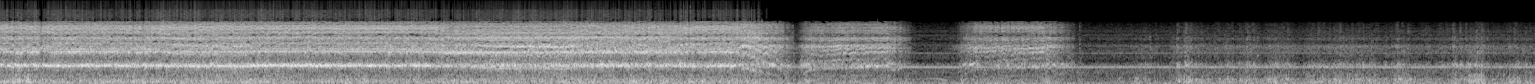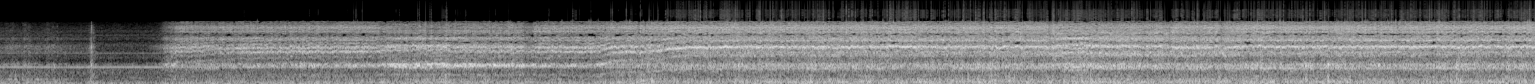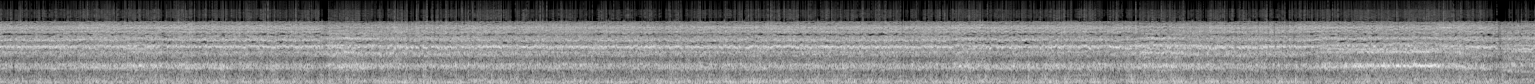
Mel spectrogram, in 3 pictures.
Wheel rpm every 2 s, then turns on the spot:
230, 230, 220, 180, 60, 40, 20, 20, 50, 110, 120, 190, 200, 200, 200, 200, 200, 200, 200, 200, 200, 200, 200.
12-16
